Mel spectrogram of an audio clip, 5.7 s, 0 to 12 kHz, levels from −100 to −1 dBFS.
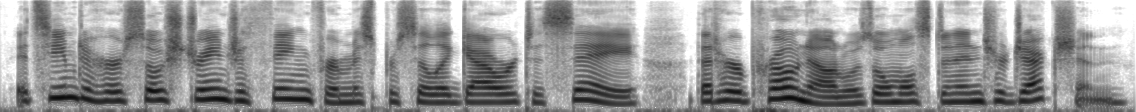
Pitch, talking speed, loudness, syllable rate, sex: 235 Hz, 220 wpm, -17 LUFS, 6.0 syllables/s, female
